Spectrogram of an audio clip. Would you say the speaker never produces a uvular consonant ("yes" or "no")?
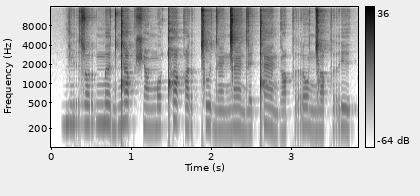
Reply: no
